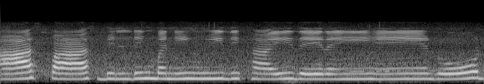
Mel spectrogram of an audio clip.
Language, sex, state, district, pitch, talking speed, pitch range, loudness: Hindi, female, Maharashtra, Mumbai Suburban, 255 Hz, 125 wpm, 250-270 Hz, -17 LUFS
